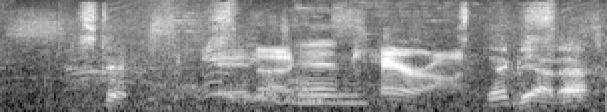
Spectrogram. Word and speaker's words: Charon: The one that I think Chiron is the pronunciation? Sticks. In- Charon. Sticks, Yeah, that's right, Saffron, Sticks. Legathon, Reptile, And yeah, Charon. Thank you. I got a mix. Chiron is the Centaur.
